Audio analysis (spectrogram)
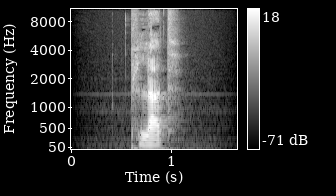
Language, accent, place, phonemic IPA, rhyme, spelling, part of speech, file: German, Germany, Berlin, /plat/, -at, platt, adjective, De-platt.ogg
- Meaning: 1. flat 2. completely destroyed, razed to the ground 3. bromidic, banal 4. very tired, exhausted 5. astonished, dumbstruck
